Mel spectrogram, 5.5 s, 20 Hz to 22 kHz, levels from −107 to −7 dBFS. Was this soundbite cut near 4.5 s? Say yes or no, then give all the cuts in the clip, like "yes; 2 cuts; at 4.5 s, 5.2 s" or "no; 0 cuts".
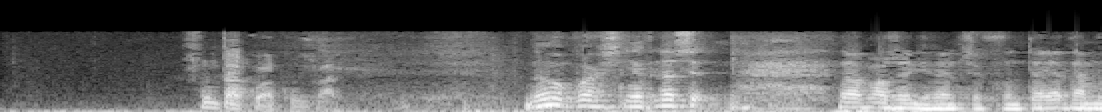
yes; 2 cuts; at 3.2 s, 4.5 s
